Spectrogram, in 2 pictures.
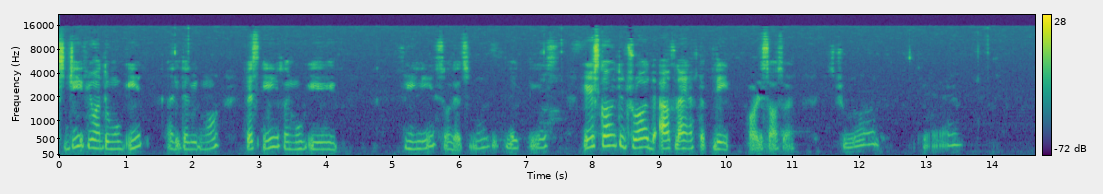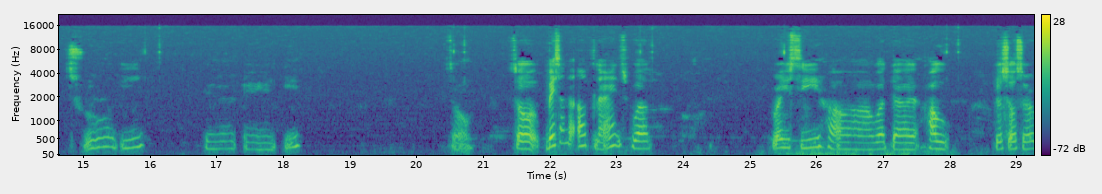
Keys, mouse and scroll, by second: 0.3 right click, 0.9 right click, 2.5 g, 4.6 click, 5.8 right click, 6.9 a, 11.1 KP_7, 12.0-12.9 shift+scroll down 3, 12.9 shift+scroll down 2, 12.9 a, 15.6 scroll down 3, 17.0 click, 18.2-18.6 shift+scroll down 4, 19.9 click, 21.0 click, 24.1 click, 27.9 scroll down 1.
